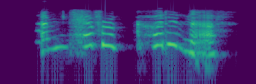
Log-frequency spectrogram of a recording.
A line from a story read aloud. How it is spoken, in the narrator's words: Candy sobbed into Jackson's chest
